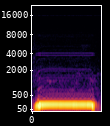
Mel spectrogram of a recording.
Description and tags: Cell Phone Vibrate
vibrate, telephone, phone, sound, effect, vibration, cellular, cell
